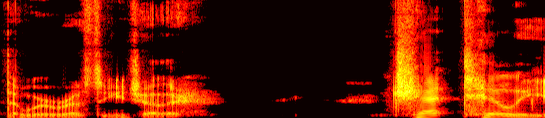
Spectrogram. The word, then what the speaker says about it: Chet Tilles: Chet Tilley, is that right? Did I pronounce that correctly? That's right.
